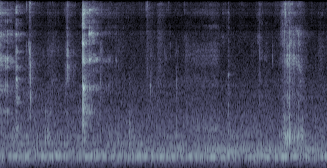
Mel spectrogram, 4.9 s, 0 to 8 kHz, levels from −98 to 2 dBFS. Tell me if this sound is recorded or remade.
remade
